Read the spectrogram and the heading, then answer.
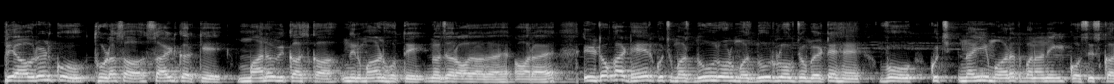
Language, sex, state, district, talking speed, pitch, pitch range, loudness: Hindi, male, Uttar Pradesh, Varanasi, 210 wpm, 150 Hz, 140-165 Hz, -11 LUFS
